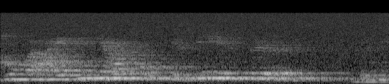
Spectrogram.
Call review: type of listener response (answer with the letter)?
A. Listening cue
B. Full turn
A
